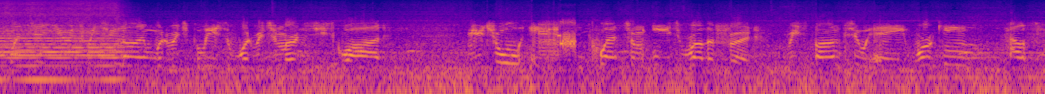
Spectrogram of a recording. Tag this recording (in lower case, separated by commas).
speech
